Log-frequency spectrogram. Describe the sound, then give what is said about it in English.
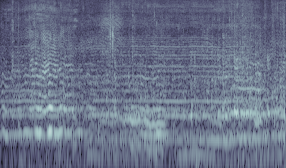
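A dense, steady hum of many bees buzzing around brightly painted beehives on a brisk, sunny midweek morning on Old Mission Peninsula near Traverse City, wavering pitches overlapping continuously for a few seconds with no voices present. “he's getting ready to check out some brightly painted beehives”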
